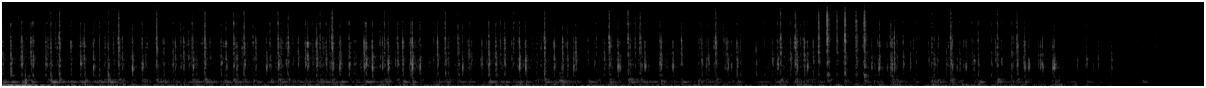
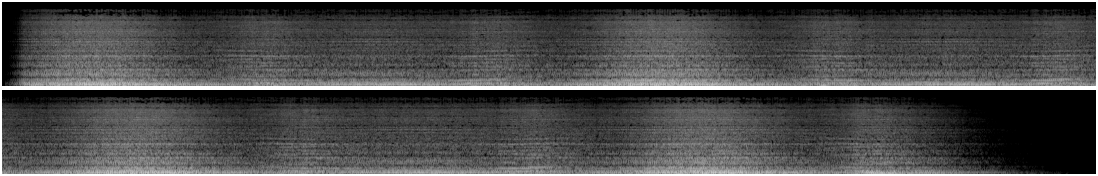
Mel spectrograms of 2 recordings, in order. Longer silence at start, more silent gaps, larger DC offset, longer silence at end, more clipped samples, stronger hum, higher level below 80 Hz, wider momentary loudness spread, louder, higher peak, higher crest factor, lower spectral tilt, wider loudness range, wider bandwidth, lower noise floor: about the same, 0 s vs 0.1 s; neither; neither; second, 0.55 s vs 1 s; neither; neither; second, -60 dBFS vs -32 dBFS; about the same, 12 LU vs 11 LU; second, -46 LUFS vs -25 LUFS; second, -16 dBFS vs -6 dBFS; first, 34 dB vs 20 dB; second, -0.5 dB/octave vs -4 dB/octave; about the same, 4 LU vs 4 LU; first, 19 kHz vs 15.5 kHz; first, -77 dBFS vs -70 dBFS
